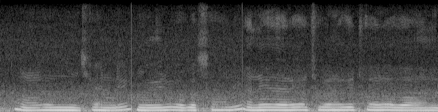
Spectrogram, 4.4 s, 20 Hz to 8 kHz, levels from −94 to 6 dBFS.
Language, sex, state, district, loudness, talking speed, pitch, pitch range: Telugu, male, Andhra Pradesh, Chittoor, -17 LUFS, 165 wpm, 190 Hz, 180-195 Hz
